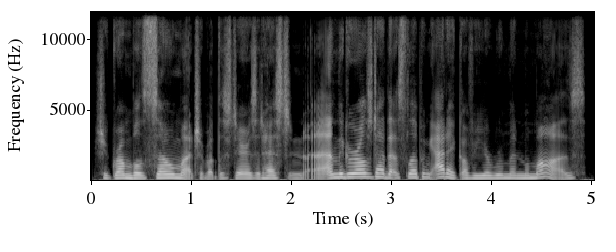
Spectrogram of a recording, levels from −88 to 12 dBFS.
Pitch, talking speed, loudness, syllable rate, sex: 200 Hz, 275 wpm, -20 LUFS, 6.2 syllables/s, female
